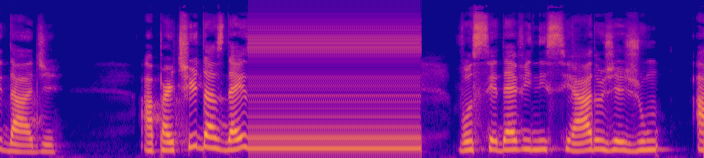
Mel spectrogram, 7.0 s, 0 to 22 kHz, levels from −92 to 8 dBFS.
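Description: From 2.50 to 4.22 s a system hang loop replays one 20 ms slice, giving a steady 50 Hz buzz rather than the silence of a dropout.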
